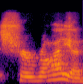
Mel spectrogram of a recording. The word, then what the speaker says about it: Chiraya: let you know that my name changed pronunciation A while back so I actually pronounce it sharayah now the only reason I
